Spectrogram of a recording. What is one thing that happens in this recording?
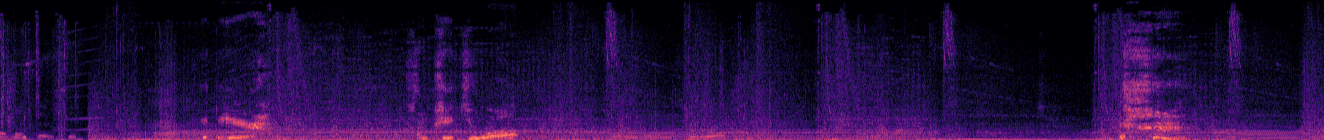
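A car engine revs and hums, rising and falling in pitch.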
